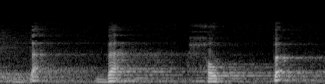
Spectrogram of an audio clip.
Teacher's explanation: والباء من وين؟ من انطباق الشفتين.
